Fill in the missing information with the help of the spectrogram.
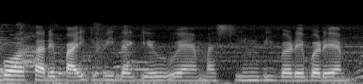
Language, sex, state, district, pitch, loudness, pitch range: Hindi, female, Jharkhand, Deoghar, 180 Hz, -18 LUFS, 180-190 Hz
